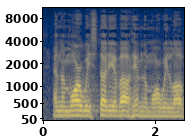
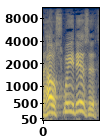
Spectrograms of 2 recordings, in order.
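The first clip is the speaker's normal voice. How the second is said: higher voice for the curious man; the man asking; 8 semitones higher, 7 dB louder than usual. Retold or imitated. Preacher voicing a man asking a boy. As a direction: voice the stranger questioning the boy.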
